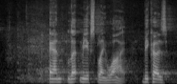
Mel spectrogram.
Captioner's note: audience laughing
